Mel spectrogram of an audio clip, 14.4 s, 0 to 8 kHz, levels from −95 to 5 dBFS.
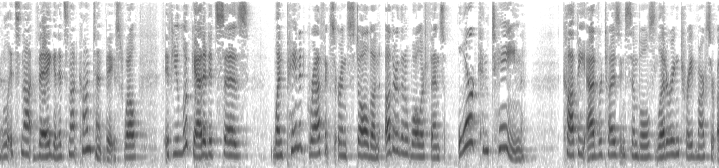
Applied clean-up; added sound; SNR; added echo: none; none; none; none.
